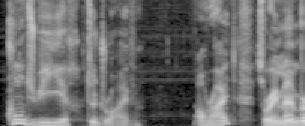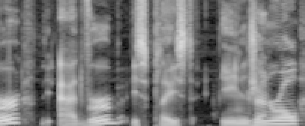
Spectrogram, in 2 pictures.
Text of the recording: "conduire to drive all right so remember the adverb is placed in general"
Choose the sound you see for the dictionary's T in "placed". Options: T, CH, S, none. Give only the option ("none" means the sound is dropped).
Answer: T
